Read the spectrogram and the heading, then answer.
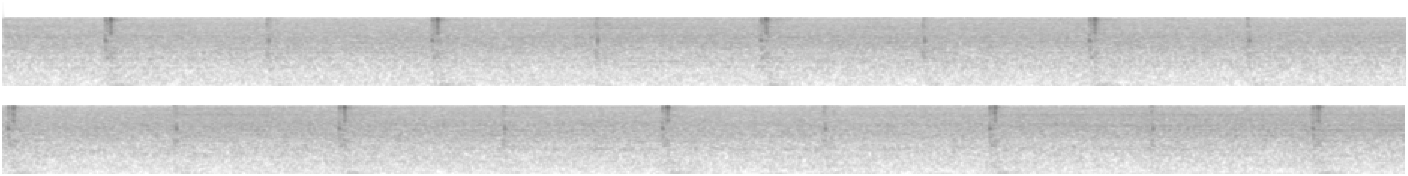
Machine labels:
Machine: valve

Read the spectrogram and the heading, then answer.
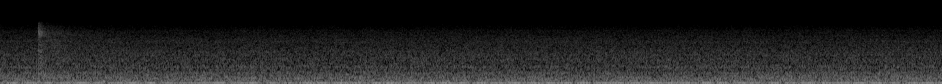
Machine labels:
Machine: fan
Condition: abnormal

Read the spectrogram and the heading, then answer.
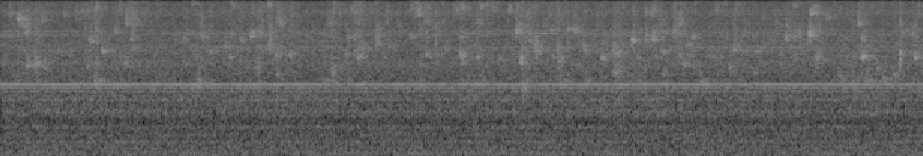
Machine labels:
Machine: pump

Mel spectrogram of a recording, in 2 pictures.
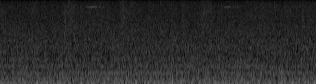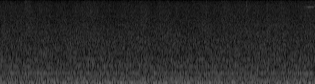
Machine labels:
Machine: fan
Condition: normal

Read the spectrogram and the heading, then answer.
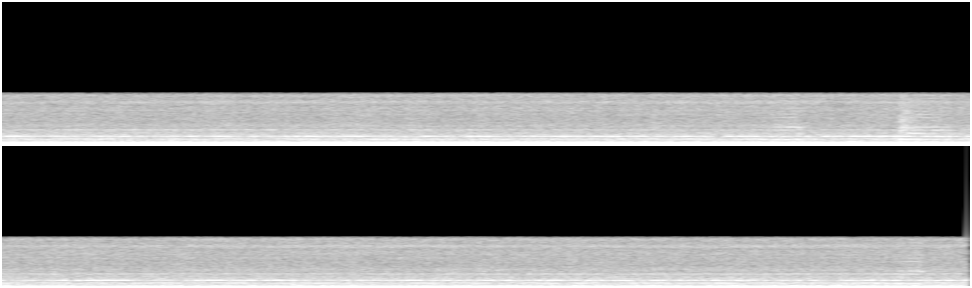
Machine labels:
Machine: slide rail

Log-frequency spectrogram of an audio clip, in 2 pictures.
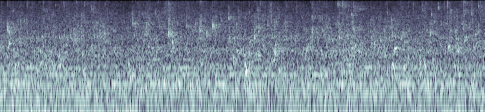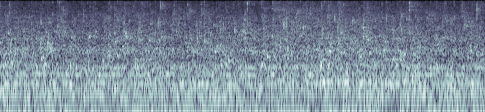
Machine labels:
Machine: pump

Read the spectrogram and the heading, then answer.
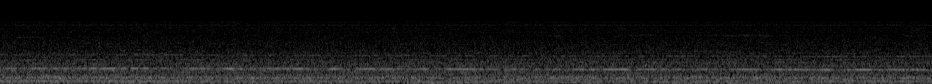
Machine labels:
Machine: fan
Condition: abnormal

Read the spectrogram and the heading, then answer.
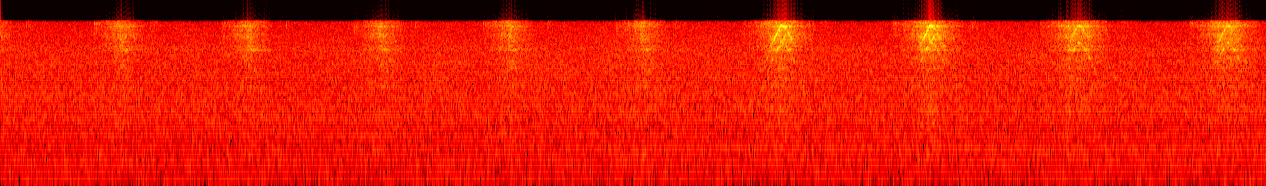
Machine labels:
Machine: slide rail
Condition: normal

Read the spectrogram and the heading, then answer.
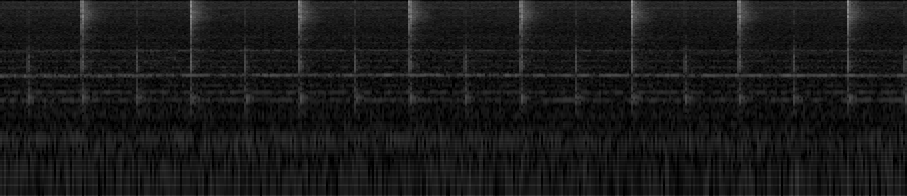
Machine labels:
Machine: valve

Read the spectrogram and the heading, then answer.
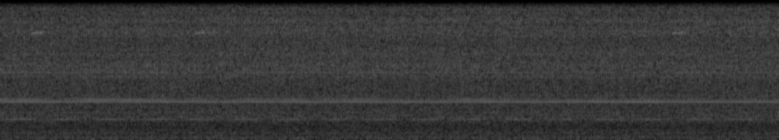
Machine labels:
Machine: pump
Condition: normal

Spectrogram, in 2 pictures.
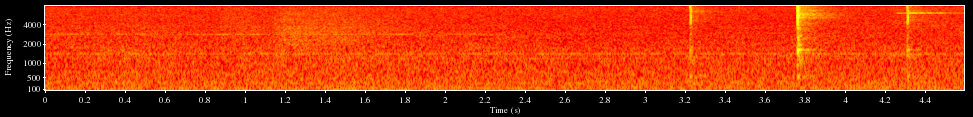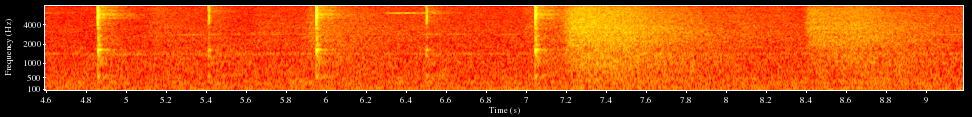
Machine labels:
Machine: valve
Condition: normal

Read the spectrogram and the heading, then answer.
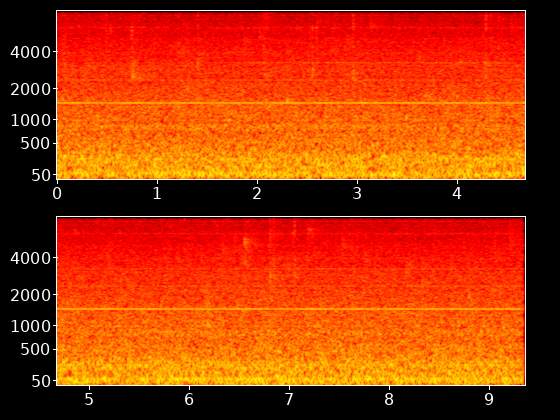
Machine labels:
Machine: pump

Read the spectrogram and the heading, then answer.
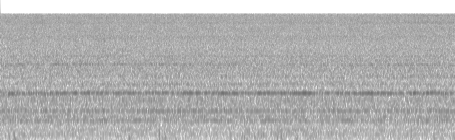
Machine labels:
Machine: fan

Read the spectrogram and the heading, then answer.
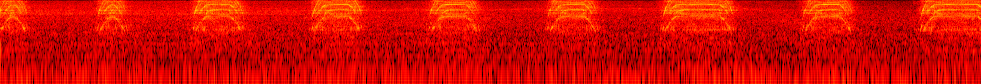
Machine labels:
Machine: slide rail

